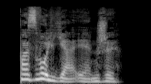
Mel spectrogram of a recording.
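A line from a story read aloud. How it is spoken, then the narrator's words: Irritated interruption. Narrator (Russian): Раздраженно перебила ее графиня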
